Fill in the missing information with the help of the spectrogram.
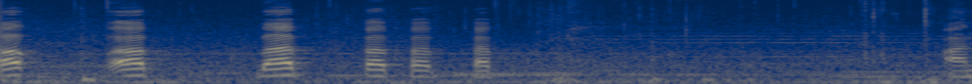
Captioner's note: panicked bop noises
